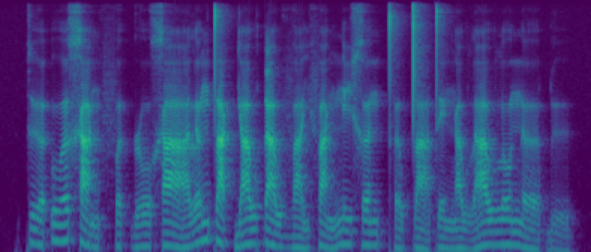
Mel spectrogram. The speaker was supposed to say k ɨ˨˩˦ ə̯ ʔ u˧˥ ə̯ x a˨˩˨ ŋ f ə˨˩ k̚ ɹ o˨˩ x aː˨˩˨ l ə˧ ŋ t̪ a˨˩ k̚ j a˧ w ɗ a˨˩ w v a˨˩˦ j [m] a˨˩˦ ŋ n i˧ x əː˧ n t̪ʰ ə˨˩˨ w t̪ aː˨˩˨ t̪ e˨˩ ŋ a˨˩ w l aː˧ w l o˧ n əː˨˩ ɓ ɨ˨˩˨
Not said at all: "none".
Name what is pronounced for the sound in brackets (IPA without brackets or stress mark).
f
